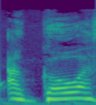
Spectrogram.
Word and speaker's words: AGOA: The AGOA Summit.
